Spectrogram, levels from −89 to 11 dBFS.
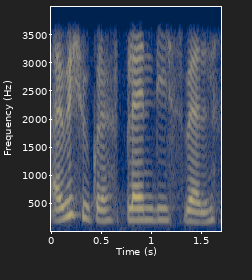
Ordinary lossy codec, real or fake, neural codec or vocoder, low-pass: none; real; none; 3.6 kHz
